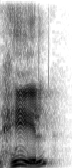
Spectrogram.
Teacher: in heal, there is the backward movement of your tongue, right? So this heal, there is backward movement. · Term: retraction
